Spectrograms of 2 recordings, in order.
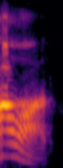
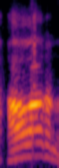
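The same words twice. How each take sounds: First: আওয়ার begins on the open vowel, no h at all; hour, h silent. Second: হাওয়ার with an audible h at the start; hour said wrongly with h. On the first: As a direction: say আওয়ার cleanly without h. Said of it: "যেমন আমরা বলি আওয়ার". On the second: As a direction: sound the h in হাওয়ার as the error. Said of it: "হাওয়ার ন". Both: Shown as a demonstration.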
